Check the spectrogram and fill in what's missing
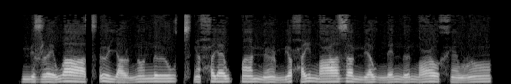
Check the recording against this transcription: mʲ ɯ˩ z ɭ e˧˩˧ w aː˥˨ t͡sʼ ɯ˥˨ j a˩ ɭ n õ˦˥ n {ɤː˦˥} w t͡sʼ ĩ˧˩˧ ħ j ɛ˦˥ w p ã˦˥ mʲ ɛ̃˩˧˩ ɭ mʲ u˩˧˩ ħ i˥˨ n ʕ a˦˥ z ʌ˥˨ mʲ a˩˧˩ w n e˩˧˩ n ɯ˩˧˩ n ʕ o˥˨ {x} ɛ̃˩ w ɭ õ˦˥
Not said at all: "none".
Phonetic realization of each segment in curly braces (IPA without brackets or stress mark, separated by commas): ɯː˦˥, x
